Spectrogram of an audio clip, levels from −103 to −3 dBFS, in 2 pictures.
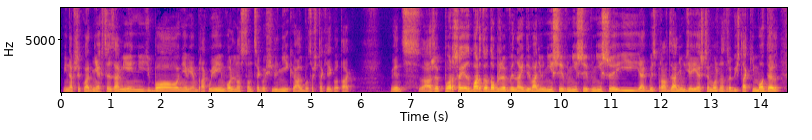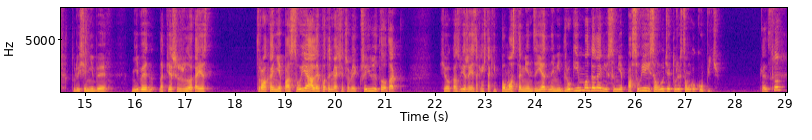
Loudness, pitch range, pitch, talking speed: -25 LUFS, 120-165 Hz, 140 Hz, 180 wpm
